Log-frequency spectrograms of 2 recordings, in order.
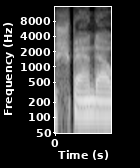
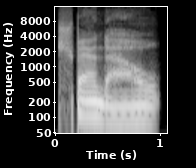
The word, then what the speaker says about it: Spandau: He was then confined to Spandau prison in West Berlin. In German, the name is pronounced Spandau. In English, it's pronounced Spandau, and you may hear me say it both ways.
